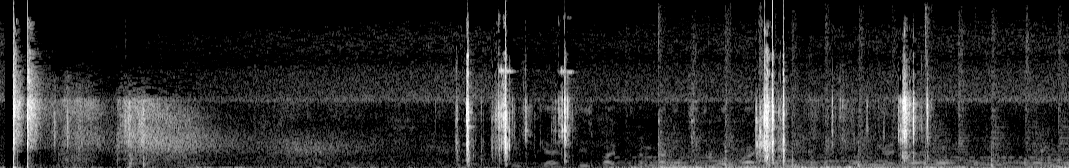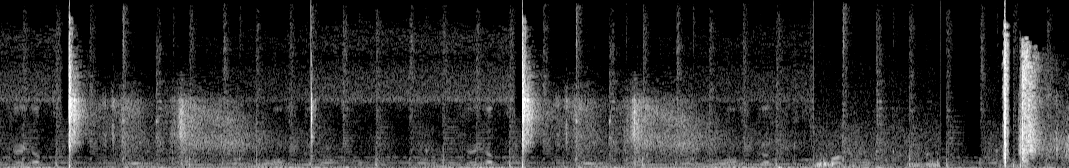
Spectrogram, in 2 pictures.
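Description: Hunting rifle shots, each followed by a fading echo off the hills, the first right at the start and several more through the clip. From about five seconds in, background music plays under the shots.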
